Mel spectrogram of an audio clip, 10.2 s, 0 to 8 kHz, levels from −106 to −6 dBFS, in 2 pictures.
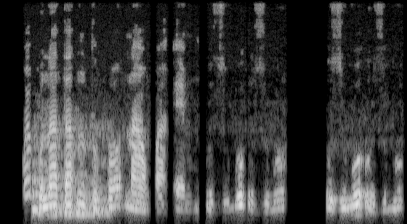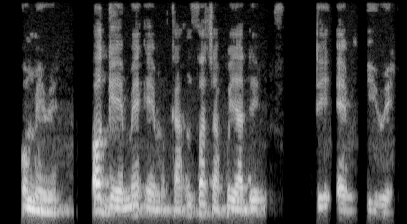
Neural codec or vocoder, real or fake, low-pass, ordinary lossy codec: none; real; none; none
